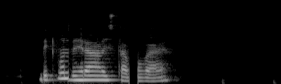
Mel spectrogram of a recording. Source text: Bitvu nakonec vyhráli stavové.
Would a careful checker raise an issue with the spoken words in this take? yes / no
yes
